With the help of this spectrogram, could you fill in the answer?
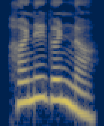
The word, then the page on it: ಹಣ್ಗೊನೆ: haṇgone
